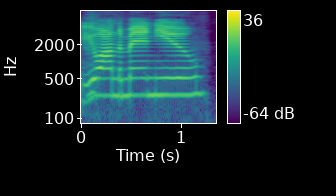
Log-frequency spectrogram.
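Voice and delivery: imitated old man voice. Waitress retelling what two old guys at her table said: imitating an old guy. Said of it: "These two old guys are like".

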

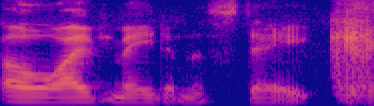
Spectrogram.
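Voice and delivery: put-on regretful voice. Laughing about a scene, imitating Daphne regretting her decisions. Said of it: "Daphne's like".

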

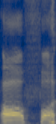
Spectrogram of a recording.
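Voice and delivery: ordinary delivery

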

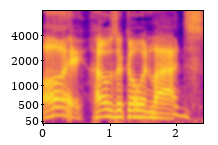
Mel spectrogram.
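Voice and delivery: put-on drunken dwarf character voice. Telling a story about a dwarf in an alley greeting the lads: drunken dwarf voice. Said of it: "a drunken dwarf".

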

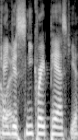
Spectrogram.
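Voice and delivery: put-on Michigan accent. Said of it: "Michigan accent".

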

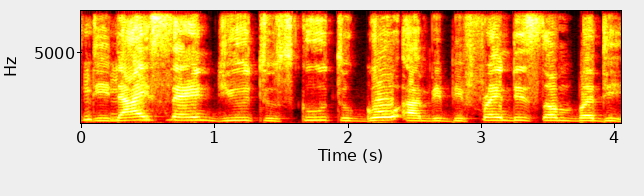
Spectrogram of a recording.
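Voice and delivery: put-on strong Nigerian accent. Parent retells what she said to her daughter about befriending someone: strong Nigerian accent. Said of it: "I spoke using my real Nigeria accent".

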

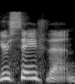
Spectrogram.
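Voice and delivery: extra sarcastic, laid on thick. Redoing a scripted exchange after being asked to sound more sarcastic. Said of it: "sound more sarcastic".

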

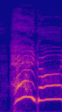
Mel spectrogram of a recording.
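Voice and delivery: loud, cheerful high voice.

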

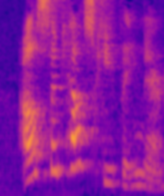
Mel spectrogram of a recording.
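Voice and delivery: ordinary delivery

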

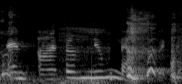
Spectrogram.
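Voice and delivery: put-on soft, hushed, high New Mexican accent. Recalling first meeting the person addressed: imitating Isela's New Mexican accent. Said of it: "my impression of Isela is New Mexican accent".

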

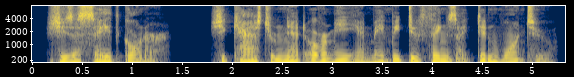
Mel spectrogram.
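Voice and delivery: dropped to a whisper. Clacky tells Frigg about the woman who made him do things, dropped to a whisper. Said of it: "Clacky's voice dropped to a whisper".

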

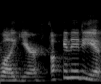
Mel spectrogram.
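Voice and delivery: judgmental tone, full of judgement. Recalling being questioned, the speaker imitates the questioners in a mock-judgmental tone. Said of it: "Judgement in their voices of like".

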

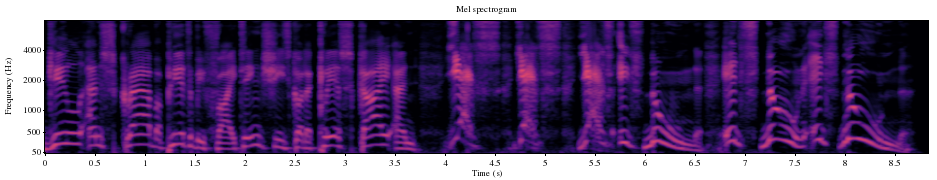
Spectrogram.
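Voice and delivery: very high, slow, stretched-out yelling. Reading a story aloud, voicing a priest calling out events: shouting. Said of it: "Why are you shouting into that bulrush?".

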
